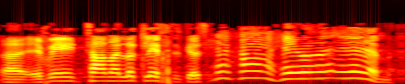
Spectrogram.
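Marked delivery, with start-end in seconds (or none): 1.6-3.0 high mocking voice of his insecurity; taunting inner voice. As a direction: lightly play a teasing little gremlin popping up.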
